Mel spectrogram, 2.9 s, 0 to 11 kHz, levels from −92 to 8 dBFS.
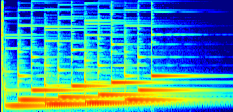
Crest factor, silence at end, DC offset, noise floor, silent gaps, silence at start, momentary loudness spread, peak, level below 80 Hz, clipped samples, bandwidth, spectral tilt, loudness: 12 dB; 0.25 s; under 0.1%; -34 dBFS; none; 0 s; 12 LU; 0 dBFS; -56 dBFS; under 0.1%; 11 kHz; -6.5 dB/octave; -12 LUFS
